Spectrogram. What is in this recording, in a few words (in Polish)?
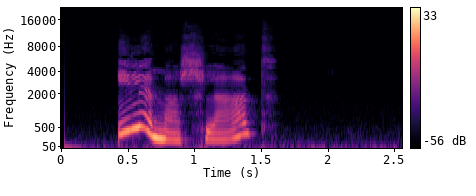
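"ile masz lat", polaco; Vocabulario: frases y palabras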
